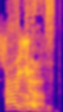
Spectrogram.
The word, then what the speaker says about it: adjust: D লেটারটা pronounce করব না। জি এর জায়গায় একটা স্ট্রেস দিব। Adjust.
